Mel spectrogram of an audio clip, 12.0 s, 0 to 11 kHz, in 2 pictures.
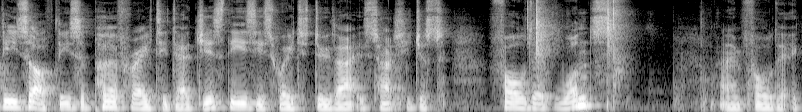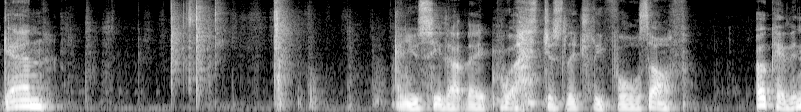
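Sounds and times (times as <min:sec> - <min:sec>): photo paper crackling as folded: 0:06.5 - 0:08.4.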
